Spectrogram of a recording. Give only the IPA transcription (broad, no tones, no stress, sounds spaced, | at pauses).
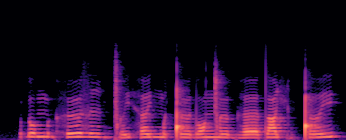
ɗ o ŋ͡m ʏ ɡ h ʏː z iː ɡ ɡ͡ǀ ɘ j h ɛ j ŋ͡m ɘ ǃ ʏː d ɔ ŋ͡ǀ ʏː ɡʱ ɛː t a ç ə̰ ɡ ǃ ɘ j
